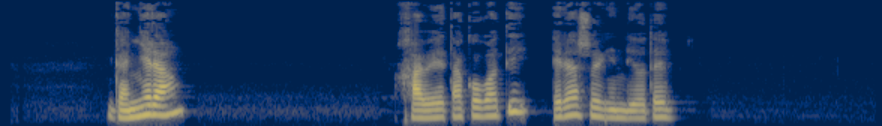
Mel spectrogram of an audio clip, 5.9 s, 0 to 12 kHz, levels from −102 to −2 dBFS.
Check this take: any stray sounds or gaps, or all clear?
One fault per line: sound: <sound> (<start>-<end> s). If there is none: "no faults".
no faults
